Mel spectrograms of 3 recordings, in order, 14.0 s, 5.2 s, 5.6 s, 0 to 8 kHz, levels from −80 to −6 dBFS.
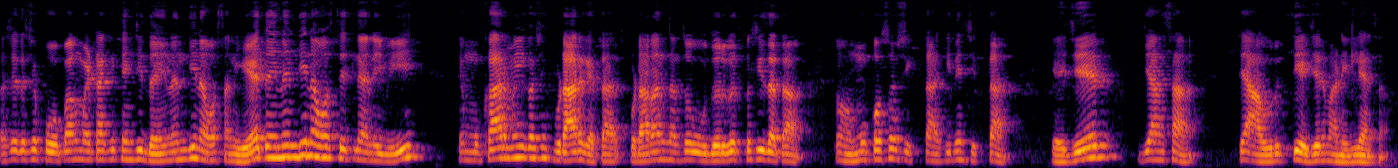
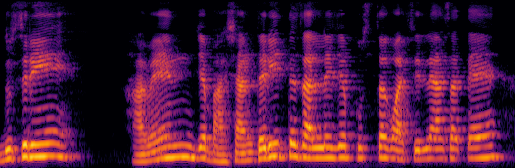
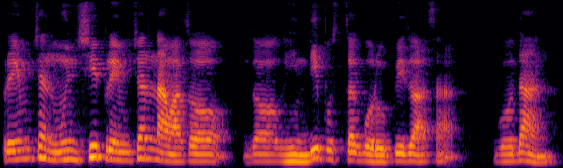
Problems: background sounds at intervals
